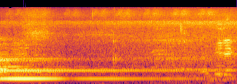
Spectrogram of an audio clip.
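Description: A man's chanted Arabic recitation ends on one long held note that fades away slowly, leaving a single steady tone dying out.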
